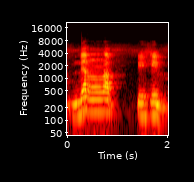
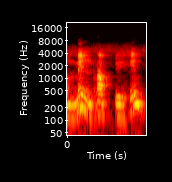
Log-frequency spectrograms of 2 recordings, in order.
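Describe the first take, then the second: First: The n is merged into the following r. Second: The n is pronounced clearly before the r. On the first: The speaker calls it right. "dia meleburkan" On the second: The speaker calls it wrong. "bukan ... min rabbihim"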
